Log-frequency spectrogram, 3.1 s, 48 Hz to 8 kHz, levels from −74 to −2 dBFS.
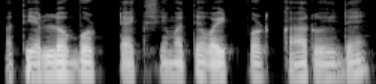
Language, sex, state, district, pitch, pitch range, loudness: Kannada, male, Karnataka, Bangalore, 90 Hz, 85-95 Hz, -21 LUFS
